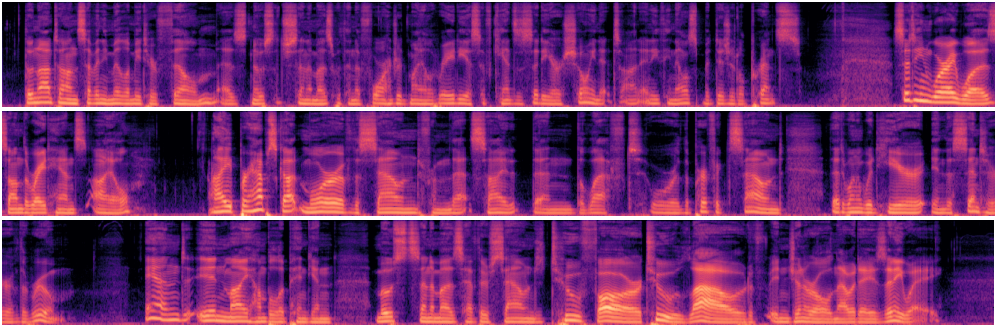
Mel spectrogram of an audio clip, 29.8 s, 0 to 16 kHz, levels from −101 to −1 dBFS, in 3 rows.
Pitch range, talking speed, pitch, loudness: 120-145 Hz, 165 wpm, 130 Hz, -24 LUFS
